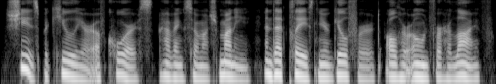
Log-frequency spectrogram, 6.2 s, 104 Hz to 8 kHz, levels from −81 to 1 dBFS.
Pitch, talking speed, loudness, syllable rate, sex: 145 Hz, 185 wpm, -18 LUFS, 4.7 syllables/s, female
